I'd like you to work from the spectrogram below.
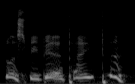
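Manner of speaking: high, soft little singsong; quiet squeaky aside to yourself; comic fretting. Pretend. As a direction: fret in a small high voice. Comic muttering over lost notes.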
